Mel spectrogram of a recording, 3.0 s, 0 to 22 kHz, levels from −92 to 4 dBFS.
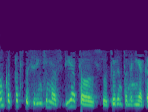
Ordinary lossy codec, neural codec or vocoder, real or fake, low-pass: MP3, 16 kbps; none; real; 3.6 kHz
